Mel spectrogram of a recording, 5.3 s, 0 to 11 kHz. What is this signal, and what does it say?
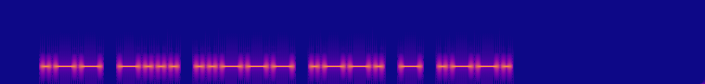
Morse code, heard as a keyed tone, about 32 wpm, 700 Hz. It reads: WB2PTP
